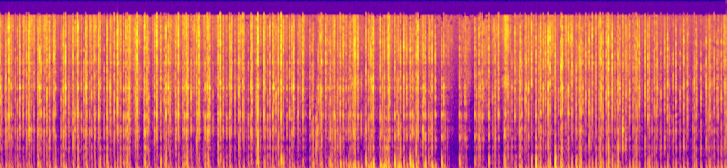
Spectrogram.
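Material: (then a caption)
Cardboard. A small, closed rectangular Dove soap box of printed cardboard is held close and scratched and tapped with fingernails. This makes a dense, continuous run of dry scratching and quick tapping, heavy in the low end, with short clicks that die away almost instantly.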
